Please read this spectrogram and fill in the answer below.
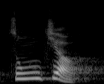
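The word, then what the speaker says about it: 宗教: un néologisme en japonais, le japonais donc shukyo, prononcé en chinois donc zongjiao.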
